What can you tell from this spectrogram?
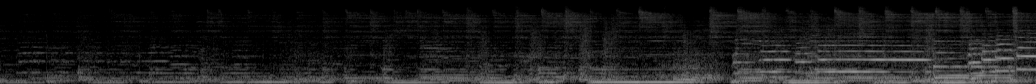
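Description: Live small-group jazz: a trumpet plays the melody over bass notes and drums, getting louder in the second half.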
